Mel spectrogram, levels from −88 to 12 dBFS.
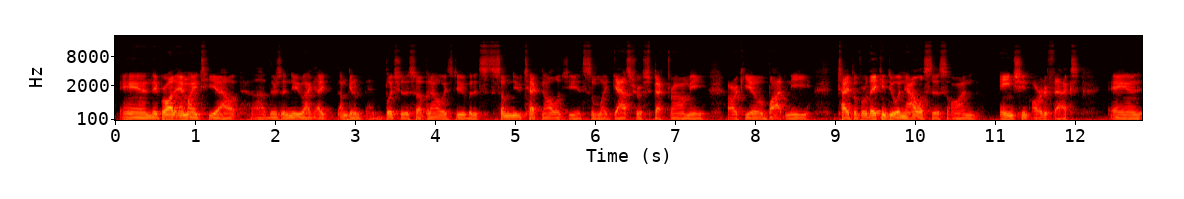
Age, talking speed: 30-49, 195 wpm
